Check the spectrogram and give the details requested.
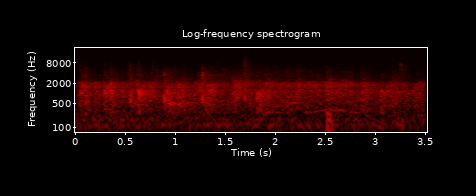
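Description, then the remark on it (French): Steady crowd applause fills the space, a dense wash of many hands clapping at an even, sustained level with no voices standing out, continuing without a break. “Bien, si j'avais sorti une bague, puis j'avais dit « cette bague-là a été confectionnée il y a 35 ans », peut-être qu'il n'y aurait pas eu d'applaudissements.”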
